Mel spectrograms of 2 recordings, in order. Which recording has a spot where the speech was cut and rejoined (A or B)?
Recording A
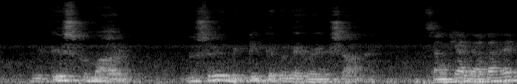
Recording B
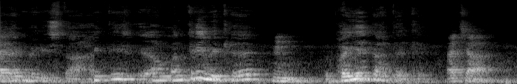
B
